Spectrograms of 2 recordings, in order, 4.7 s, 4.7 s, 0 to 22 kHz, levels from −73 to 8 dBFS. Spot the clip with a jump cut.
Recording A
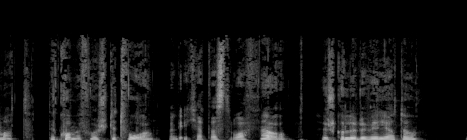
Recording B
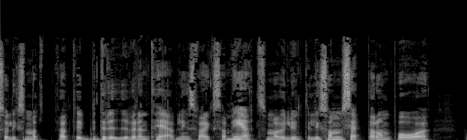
A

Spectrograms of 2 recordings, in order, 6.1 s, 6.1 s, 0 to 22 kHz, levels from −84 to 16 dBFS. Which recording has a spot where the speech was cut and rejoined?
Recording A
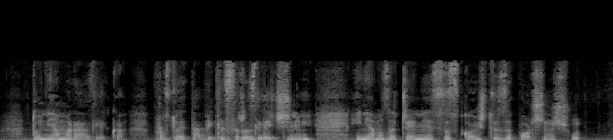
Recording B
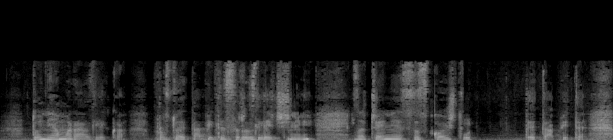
B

